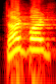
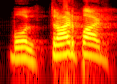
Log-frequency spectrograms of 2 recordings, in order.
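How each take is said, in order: First: Louder, higher roaring command. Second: Said in the usual way. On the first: Acted. Lion roars the order at the cub, loud. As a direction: bellow it like a lion. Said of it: "જોરથી ત્રાડ પાડી".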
